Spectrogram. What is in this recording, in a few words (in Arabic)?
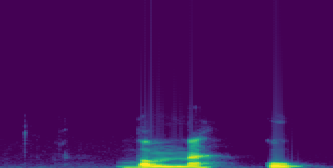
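"ضمة", Arabic; quiz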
